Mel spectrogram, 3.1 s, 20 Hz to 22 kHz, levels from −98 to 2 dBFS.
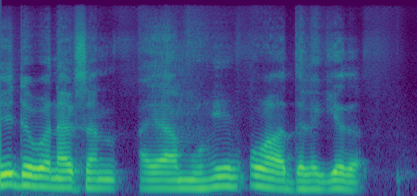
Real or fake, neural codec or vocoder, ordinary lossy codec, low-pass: fake; autoencoder, 48 kHz, 32 numbers a frame, DAC-VAE, trained on Japanese speech; none; 19.8 kHz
